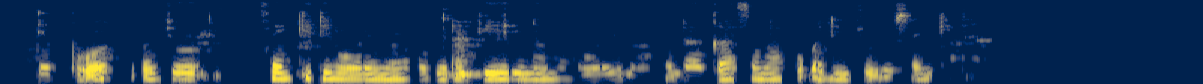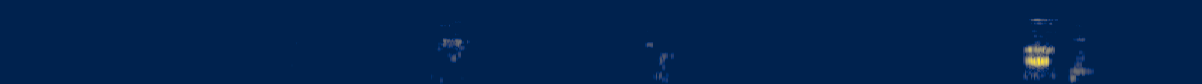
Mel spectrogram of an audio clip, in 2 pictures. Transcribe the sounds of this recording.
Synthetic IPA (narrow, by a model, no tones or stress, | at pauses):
d̥ɛbːɔ̰ɔnɗɔd͡ʒoːɗi | saŋkitihɔːɾɛmaːkɔɓɛɗɔɡeːɾinamahɔːɾɛmakɔndaɡaːsamakɔɓa̰lɛd͡ʒṵɗɛsa̰ŋki̥ti̥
